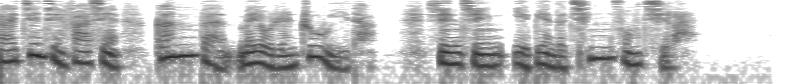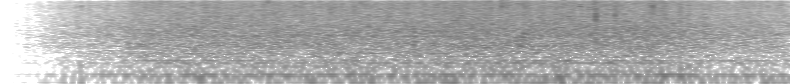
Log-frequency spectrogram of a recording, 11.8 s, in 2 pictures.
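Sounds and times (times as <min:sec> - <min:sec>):
speech: 0:00.0 - 0:05.2
rain falling: 0:05.9 - 0:11.8.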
